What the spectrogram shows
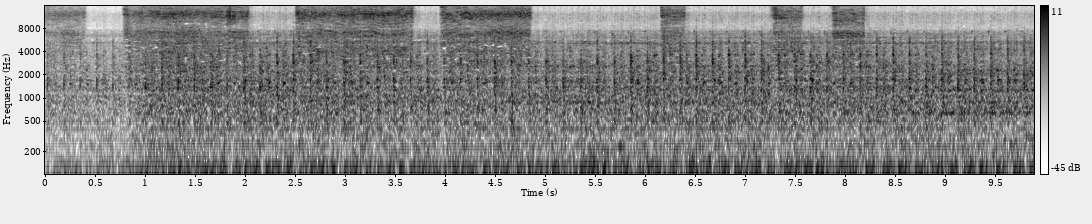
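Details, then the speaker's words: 2005 Ford Taurus 3.0 with a stalling complaint, idling while starting fluid is sprayed around the intake and PCV and vacuum lines; steady idle under spray hiss that never rises, so no vacuum leak found. "I also believe my vacuum is fine I got good vacuum to the engine because I never heard the idle go up once"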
